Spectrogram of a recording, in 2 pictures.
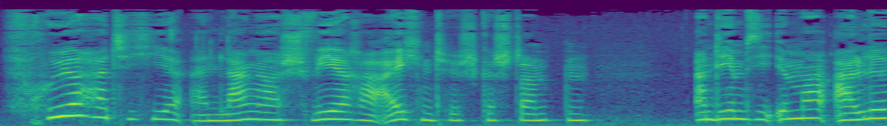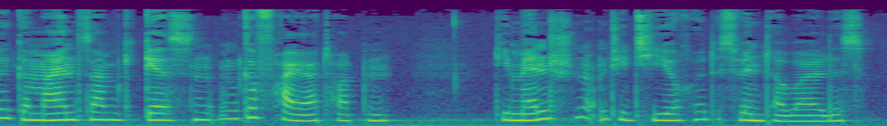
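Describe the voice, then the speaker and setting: Soft-voiced woman reading a fairy tale. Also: fairly high pitch, measured pace. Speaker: storyteller. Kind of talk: scripted children's story narration.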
